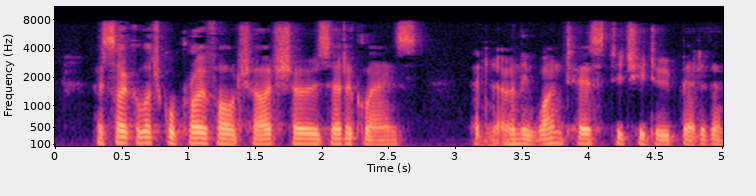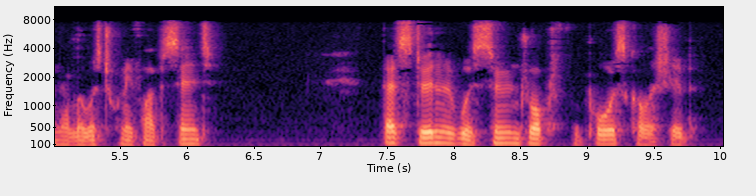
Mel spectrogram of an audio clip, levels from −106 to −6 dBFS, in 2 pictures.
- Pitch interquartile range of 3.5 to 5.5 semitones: No, average, 3.1 semitones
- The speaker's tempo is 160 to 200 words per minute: Yes, average, 175 wpm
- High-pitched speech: No, low, 110 Hz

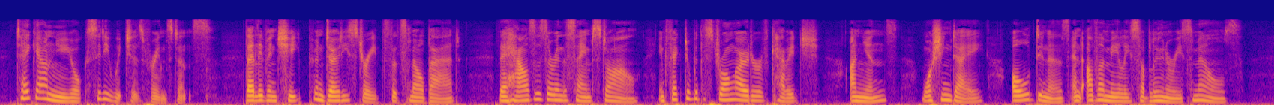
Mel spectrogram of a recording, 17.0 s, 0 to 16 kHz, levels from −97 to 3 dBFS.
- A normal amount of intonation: Yes, average, 4.6 semitones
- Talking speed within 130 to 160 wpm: Yes, average, 150 wpm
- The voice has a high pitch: No, medium, 160 Hz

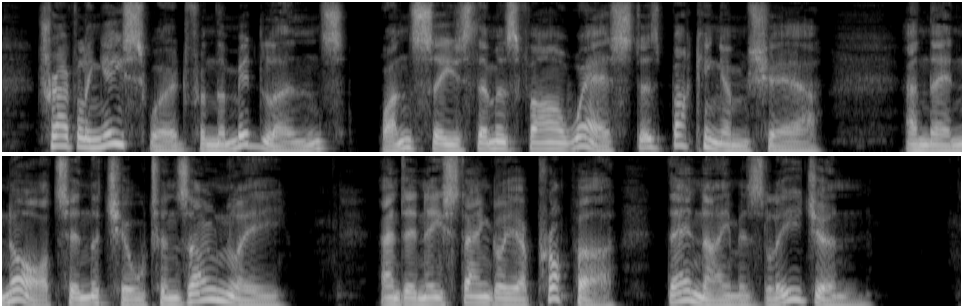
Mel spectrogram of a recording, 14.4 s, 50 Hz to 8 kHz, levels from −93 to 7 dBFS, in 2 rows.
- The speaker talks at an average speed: No, slow, 120 wpm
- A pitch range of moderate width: No, wide, 6.7 semitones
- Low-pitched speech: Yes, low, 115 Hz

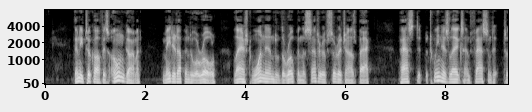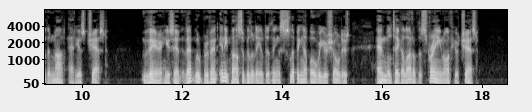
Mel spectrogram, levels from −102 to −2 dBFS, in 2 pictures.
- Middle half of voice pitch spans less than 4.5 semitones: Yes, average, 3.9 semitones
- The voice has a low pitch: Yes, very low, 95 Hz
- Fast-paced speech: Yes, fast, 215 wpm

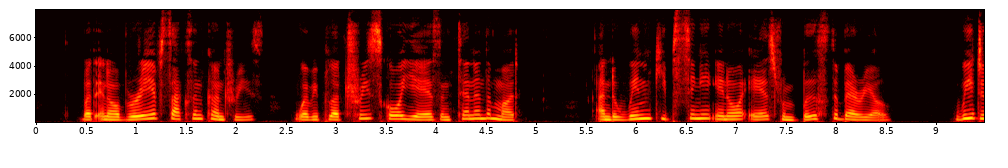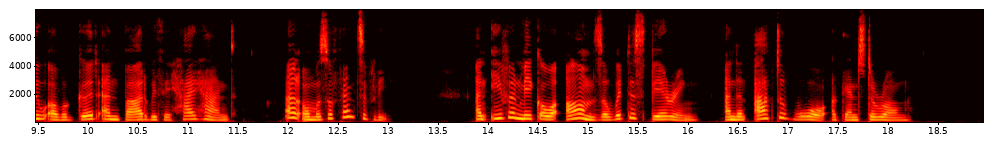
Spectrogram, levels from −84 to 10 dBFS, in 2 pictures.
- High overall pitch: Yes, high, 220 Hz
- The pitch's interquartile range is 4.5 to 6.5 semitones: Yes, average, 5.0 semitones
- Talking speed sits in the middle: Yes, average, 180 wpm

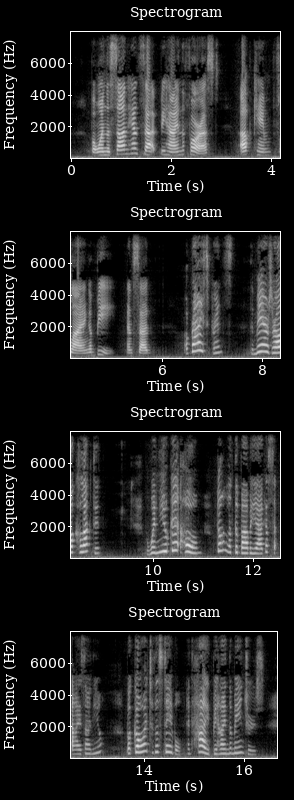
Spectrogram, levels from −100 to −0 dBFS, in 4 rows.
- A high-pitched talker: Yes, very high, 315 Hz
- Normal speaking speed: Yes, average, 170 wpm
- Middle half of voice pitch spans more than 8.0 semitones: Yes, wide, 8.7 semitones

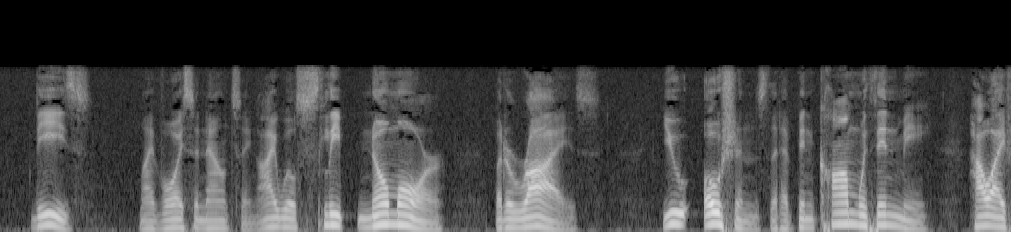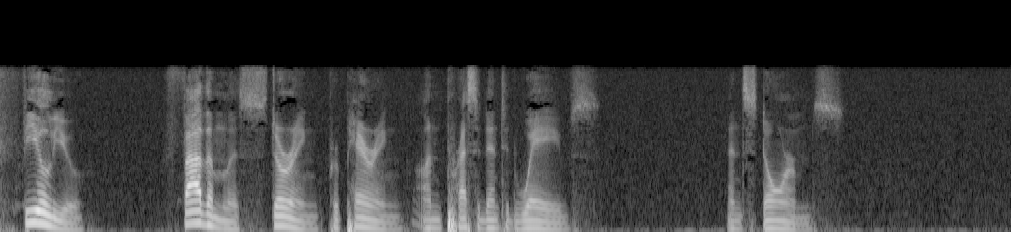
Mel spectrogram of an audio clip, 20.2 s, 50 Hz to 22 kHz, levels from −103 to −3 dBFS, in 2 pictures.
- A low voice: Yes, low, 105 Hz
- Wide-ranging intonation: Yes, wide, 5.8 semitones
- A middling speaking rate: No, slow, 90 wpm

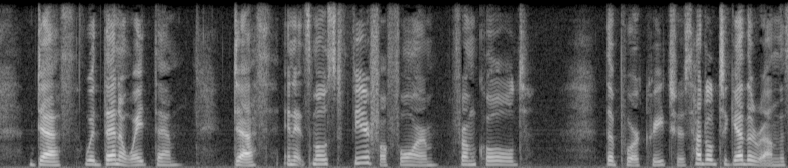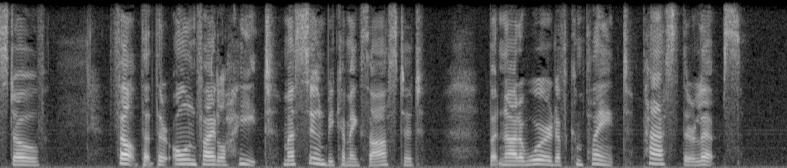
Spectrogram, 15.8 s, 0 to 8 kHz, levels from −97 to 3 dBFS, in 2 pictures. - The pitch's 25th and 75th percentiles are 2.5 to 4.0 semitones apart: Yes, average, 3.4 semitones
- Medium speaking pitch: Yes, medium, 180 Hz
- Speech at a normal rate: Yes, average, 150 wpm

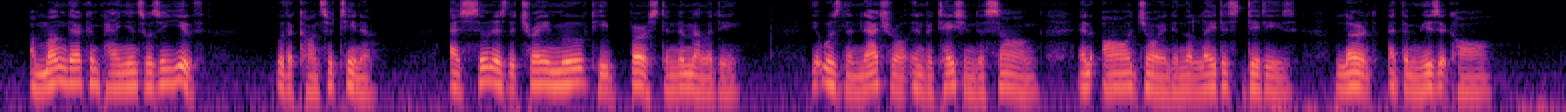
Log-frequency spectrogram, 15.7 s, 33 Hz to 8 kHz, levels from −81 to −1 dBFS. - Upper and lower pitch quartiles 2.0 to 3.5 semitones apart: No, average, 4.1 semitones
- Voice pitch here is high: No, low, 110 Hz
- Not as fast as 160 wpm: Yes, average, 145 wpm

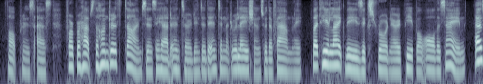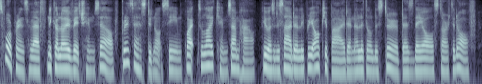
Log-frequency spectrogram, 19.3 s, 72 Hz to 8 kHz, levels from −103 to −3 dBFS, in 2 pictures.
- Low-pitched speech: No, medium, 160 Hz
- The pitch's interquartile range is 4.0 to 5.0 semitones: No, average, 3.6 semitones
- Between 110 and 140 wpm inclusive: No, average, 170 wpm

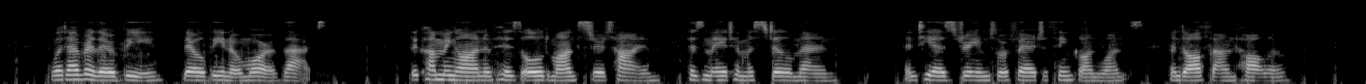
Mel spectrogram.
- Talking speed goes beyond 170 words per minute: No, average, 150 wpm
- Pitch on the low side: No, high, 190 Hz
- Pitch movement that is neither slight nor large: No, narrow, 1.6 semitones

